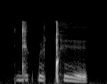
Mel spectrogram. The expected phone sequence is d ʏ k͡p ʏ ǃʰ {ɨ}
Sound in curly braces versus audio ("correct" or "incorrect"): incorrect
